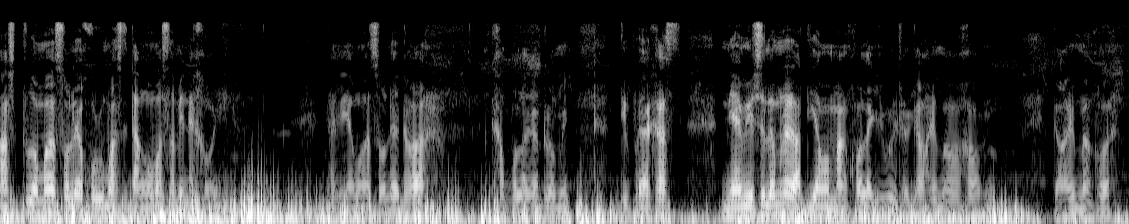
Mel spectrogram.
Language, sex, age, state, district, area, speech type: Assamese, male, 45-60, Assam, Kamrup Metropolitan, urban, spontaneous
